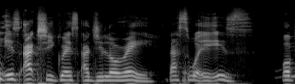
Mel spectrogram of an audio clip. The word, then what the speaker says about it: Ajilore: name is actually grace agilore that's what it is what people like to say no it's not oh so it's not actually pronounced no it's actually pronounced the way i'm saying it where's nigeria it came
